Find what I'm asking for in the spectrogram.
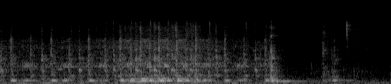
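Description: A sewing machine stitches black thread on black fabric while a bowler bag is made, running steadily with a mechanical whir for about three seconds before stopping, followed by quieter handling noises.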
